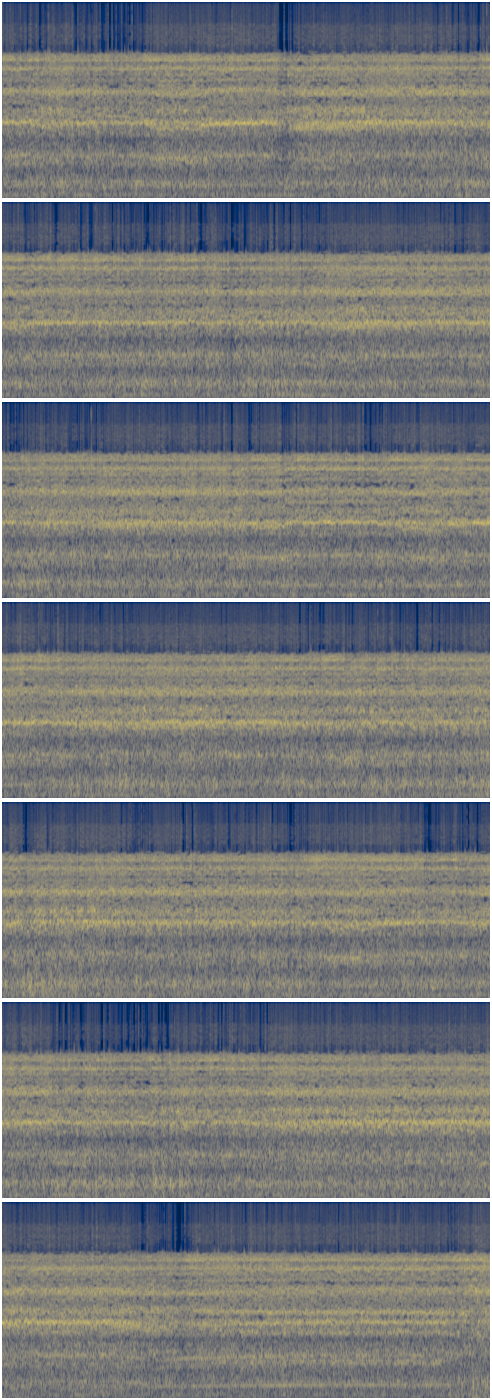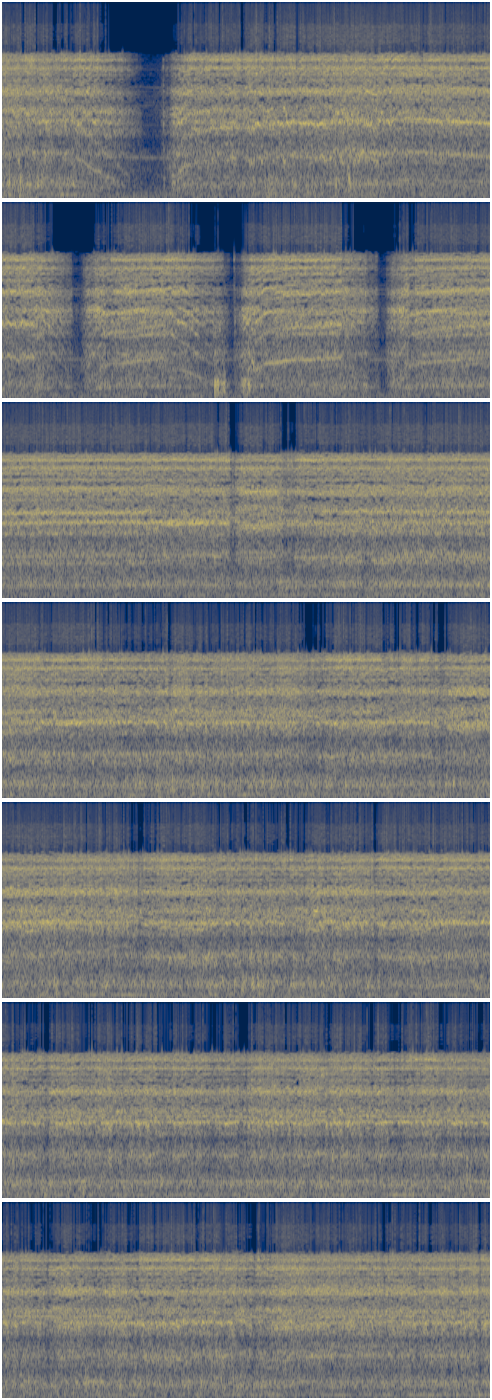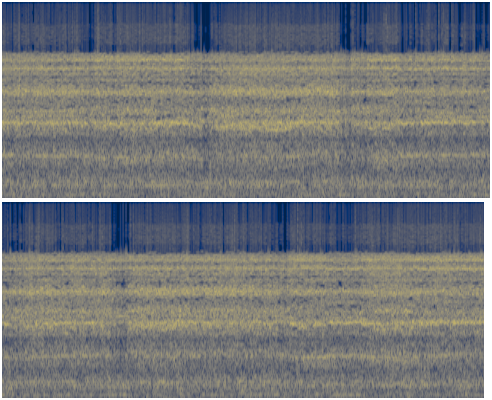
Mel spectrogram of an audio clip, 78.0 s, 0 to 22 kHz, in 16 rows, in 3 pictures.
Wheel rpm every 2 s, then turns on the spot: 230, 220, 230, 240, 230, 230, 230, 230, 230, 230, 230, 220, 230, 220, 210, 210, 210, 170, 190, 200, 100, 130, 210, 220, 220, 230, 220, 220, 230, 230, 230, 230, 230, 230, 230, 220, 230, 230, 220.
none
